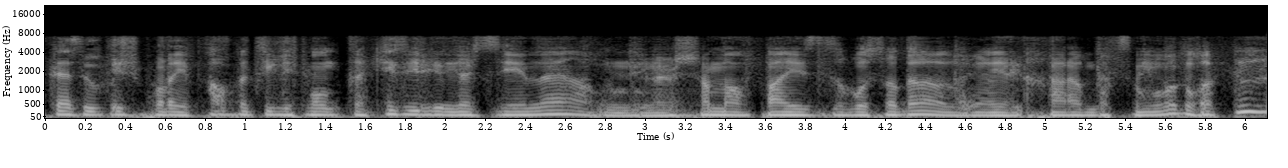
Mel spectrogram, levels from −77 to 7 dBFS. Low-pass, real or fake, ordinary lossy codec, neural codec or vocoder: 7.2 kHz; fake; none; codec, 16 kHz, 1 kbps, FunCodec, trained on Chinese and English, 50 frames a second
